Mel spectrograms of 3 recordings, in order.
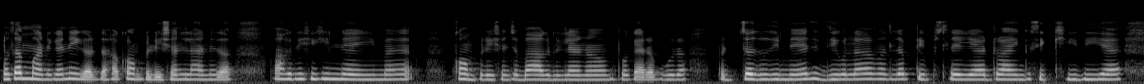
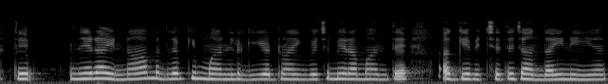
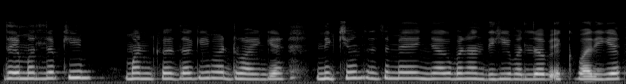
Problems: none marked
